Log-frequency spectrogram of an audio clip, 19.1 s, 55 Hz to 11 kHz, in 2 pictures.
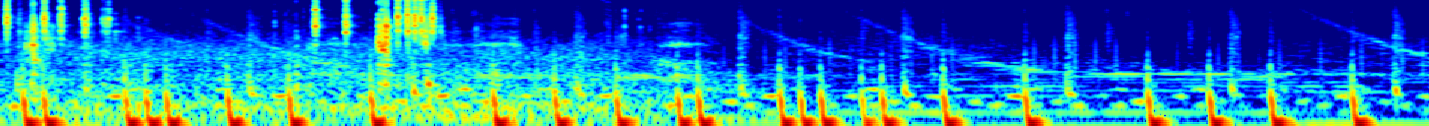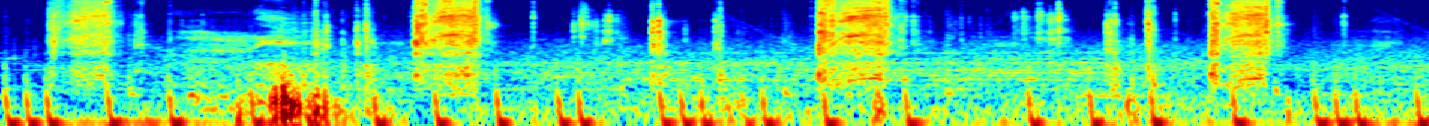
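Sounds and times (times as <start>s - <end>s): light mechanical clicking: 0.0s - 1.0s
impact wrench bursts: 0.0s - 4.2s, 9.8s - 18.8s.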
